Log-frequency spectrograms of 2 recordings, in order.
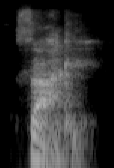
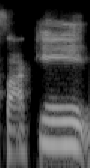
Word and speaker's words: sake: They were like, "Look, it is sake. It is not sake. We're tired of you people saying that it's sake. It's sake."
